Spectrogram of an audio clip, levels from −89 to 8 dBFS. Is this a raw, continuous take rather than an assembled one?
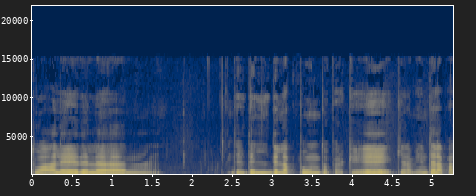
yes; 0 cuts

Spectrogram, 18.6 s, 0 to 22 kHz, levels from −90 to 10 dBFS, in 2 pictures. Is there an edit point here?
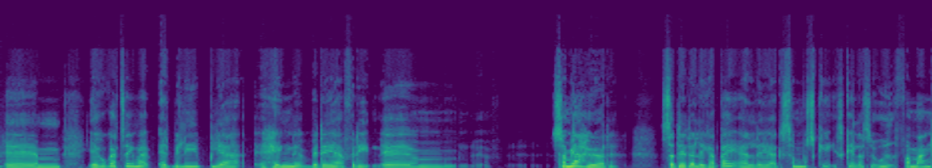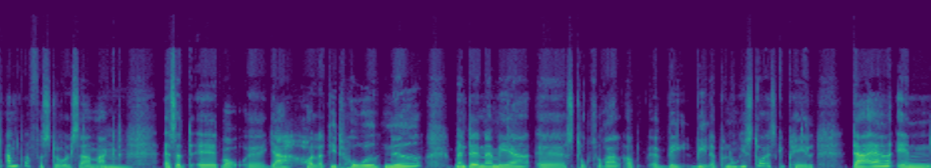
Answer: yes; 2 cuts; at 7.8 s, 11.5 s

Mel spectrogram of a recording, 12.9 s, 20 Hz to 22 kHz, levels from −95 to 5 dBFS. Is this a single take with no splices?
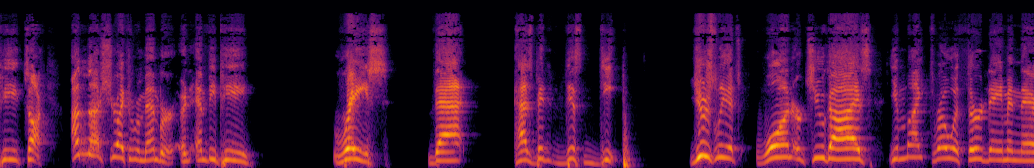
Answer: yes; 0 cuts

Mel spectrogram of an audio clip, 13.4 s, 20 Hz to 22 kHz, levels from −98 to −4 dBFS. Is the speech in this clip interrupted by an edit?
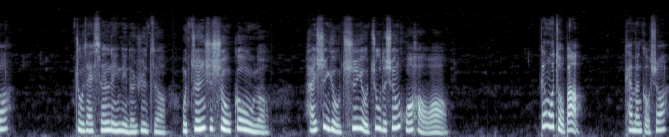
no; 0 cuts

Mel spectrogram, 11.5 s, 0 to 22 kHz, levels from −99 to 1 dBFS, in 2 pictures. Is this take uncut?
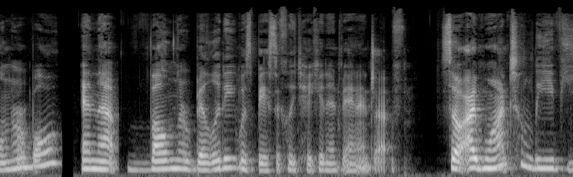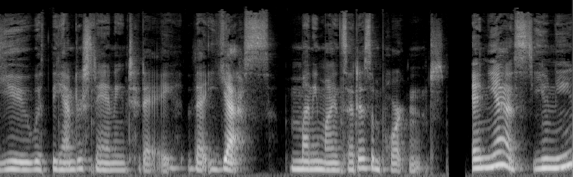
yes; 0 cuts

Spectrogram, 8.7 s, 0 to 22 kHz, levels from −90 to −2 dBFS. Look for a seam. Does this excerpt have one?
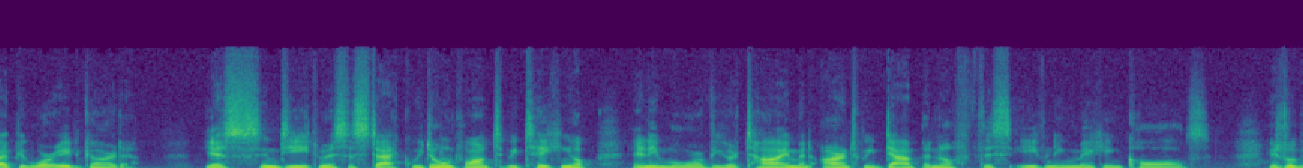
no; 0 cuts

